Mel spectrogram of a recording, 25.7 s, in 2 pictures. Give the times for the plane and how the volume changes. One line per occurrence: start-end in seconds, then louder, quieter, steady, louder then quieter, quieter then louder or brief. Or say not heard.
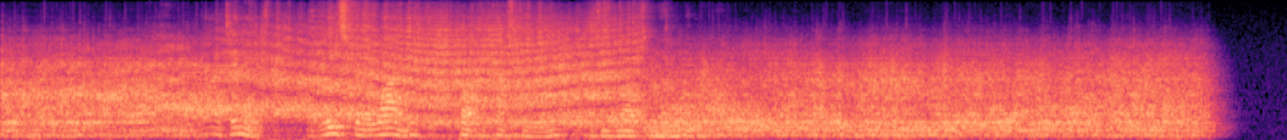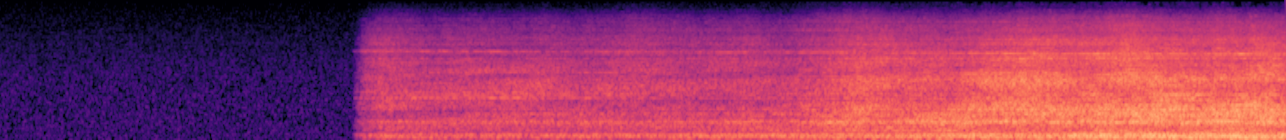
0.0-12.2 steady
16.4-25.6 louder.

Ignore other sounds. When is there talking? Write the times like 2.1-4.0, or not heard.
2.0-7.1.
